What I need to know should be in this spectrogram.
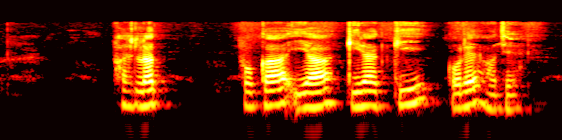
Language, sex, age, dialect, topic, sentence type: Magahi, male, 18-24, Northeastern/Surjapuri, agriculture, question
